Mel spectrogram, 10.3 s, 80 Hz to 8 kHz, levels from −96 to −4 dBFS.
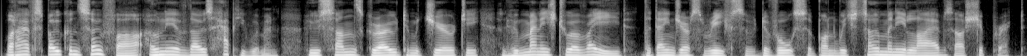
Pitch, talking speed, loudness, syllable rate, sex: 135 Hz, 195 wpm, -17 LUFS, 5.9 syllables/s, male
